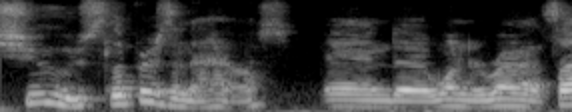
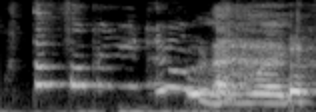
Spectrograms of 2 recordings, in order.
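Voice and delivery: shrill-pitched mock of wife, much higher; 4 dB louder than usual. Wife finding him doing the dishes, in high mock voice. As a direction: squeal it out in a parody of the wife. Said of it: "she's like".

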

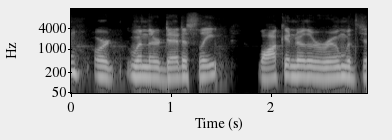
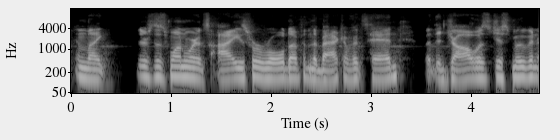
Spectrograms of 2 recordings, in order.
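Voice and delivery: usual speaking voice

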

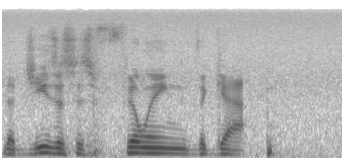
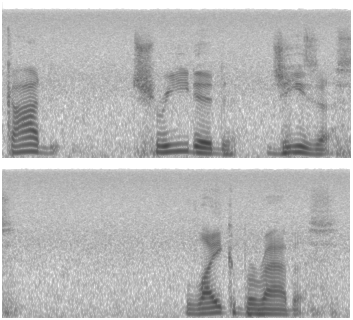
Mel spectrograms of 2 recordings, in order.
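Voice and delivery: slow emphasis; 5 dB quieter, much slower than usual. Real, not acted. Preacher's closing point.

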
